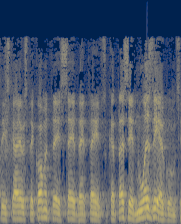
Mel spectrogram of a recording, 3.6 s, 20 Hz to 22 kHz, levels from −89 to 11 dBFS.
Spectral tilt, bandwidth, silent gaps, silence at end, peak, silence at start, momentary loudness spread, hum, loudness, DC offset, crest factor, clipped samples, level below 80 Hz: -4 dB/octave; 11.5 kHz; none; 0 s; 0 dBFS; 0 s; 6 LU; none; -14 LUFS; under 0.1%; 14 dB; under 0.1%; -50 dBFS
